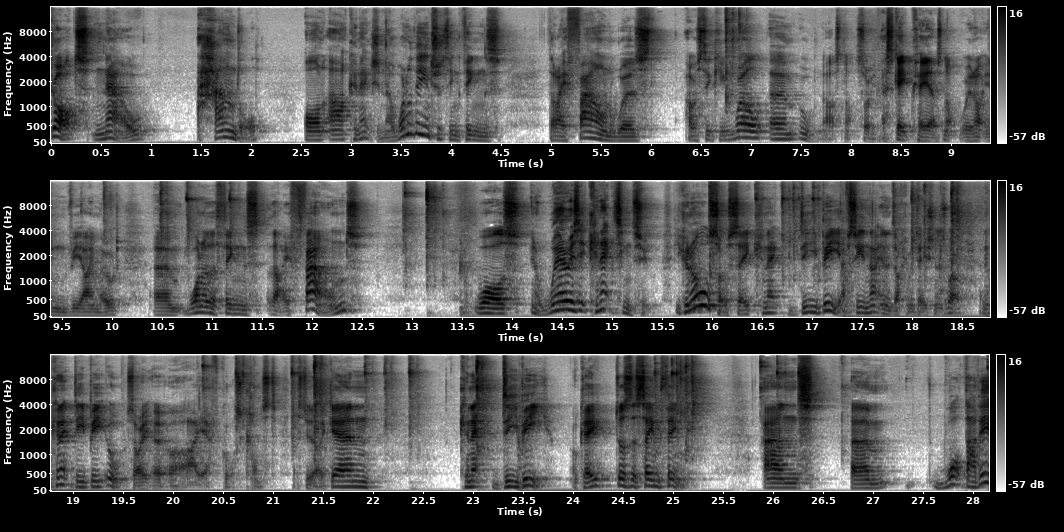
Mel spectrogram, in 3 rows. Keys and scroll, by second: 6.4-7.3 typing, 9.8-10.4 typing, 10.6 Page_Up, 11.1 Page_Up, 13.0 ctrl+l, 15.9-17.9 typing, 18.3 Return, 20.5 ctrl+d, 21.1 Up, 21.3 Return, 21.8 Up, 22.0 Up, 22.3 Down, 22.9 Return, 24.5-25.4 typing, 25.9 ctrl+c, 26.2 ctrl+c.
